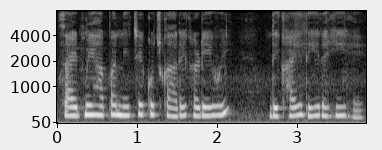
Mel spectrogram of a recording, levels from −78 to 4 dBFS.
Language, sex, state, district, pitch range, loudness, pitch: Hindi, female, Rajasthan, Jaipur, 225-245 Hz, -14 LUFS, 230 Hz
